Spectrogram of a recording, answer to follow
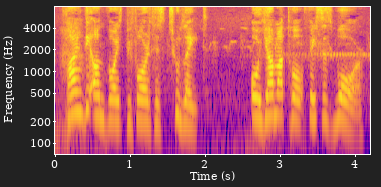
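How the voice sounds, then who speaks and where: An actress playing a commanding samurai clan noblewoman in a video game, speaking in an imperious, measured, formal way. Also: mid-range voice, heavy background noise, natural voice. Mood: stern, composed. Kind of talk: video game cutscene acting.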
